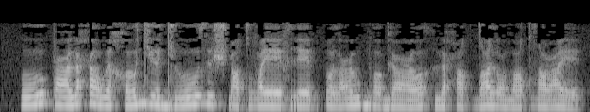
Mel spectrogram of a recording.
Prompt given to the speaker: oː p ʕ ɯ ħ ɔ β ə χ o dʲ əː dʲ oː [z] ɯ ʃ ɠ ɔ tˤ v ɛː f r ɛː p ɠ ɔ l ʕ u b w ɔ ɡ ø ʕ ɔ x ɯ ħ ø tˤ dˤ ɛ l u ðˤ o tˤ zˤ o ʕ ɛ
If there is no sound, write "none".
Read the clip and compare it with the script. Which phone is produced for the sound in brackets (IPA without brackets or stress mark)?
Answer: z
